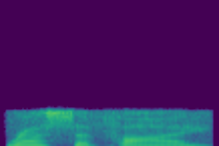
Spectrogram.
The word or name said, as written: Russify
